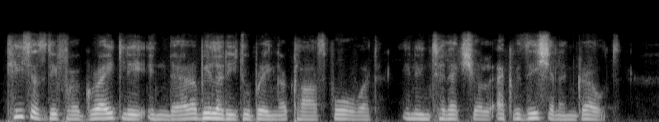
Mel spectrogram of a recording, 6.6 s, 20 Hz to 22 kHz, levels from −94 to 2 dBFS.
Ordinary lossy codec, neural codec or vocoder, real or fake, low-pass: Opus, 16 kbps; none; real; 7.2 kHz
